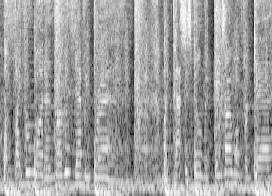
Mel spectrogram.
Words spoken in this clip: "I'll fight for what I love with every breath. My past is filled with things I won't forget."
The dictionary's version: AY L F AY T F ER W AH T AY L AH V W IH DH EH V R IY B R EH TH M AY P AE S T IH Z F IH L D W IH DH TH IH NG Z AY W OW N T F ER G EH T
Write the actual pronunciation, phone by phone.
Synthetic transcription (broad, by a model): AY F AY T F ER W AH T AY L AH V W IH DH EH V R IY B R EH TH M AY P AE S IH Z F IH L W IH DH TH IH NG Z AY W OW N T F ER G EH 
